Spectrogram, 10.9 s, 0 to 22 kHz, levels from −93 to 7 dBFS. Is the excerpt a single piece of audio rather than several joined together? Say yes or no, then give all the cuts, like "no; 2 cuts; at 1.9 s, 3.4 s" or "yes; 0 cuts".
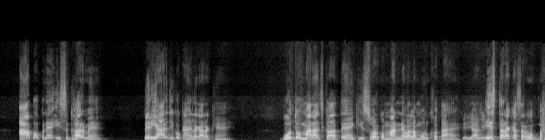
yes; 0 cuts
